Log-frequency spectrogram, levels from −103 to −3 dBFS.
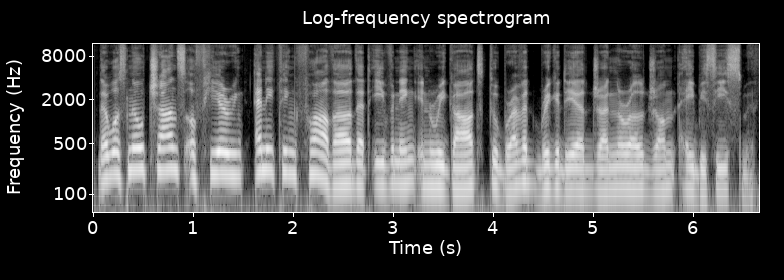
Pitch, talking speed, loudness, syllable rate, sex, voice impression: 140 Hz, 190 wpm, -18 LUFS, 5.5 syllables/s, male, very masculine, very adult-like, slightly old, very thick, tensed, very powerful, bright, slightly hard, slightly clear, fluent, slightly raspy, very cool, intellectual, refreshing, sincere, very calm, mature, very friendly, reassuring, very unique, slightly elegant, wild, sweet, lively, kind, slightly strict, slightly intense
